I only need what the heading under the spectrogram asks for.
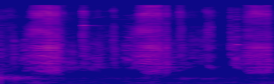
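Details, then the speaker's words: Brooks Imperial Flyer sprung touring saddle: a loud, high, creaky squeak with every compression, about twice a second, on every pedal stroke. The coil springs keep squeaking despite greasing and oiling everything. "this thing freaking squeaks. It won't stop freaking squeaking. I try to grease everything, oil everything."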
